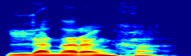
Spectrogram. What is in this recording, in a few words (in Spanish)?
"la naranja", Spanish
